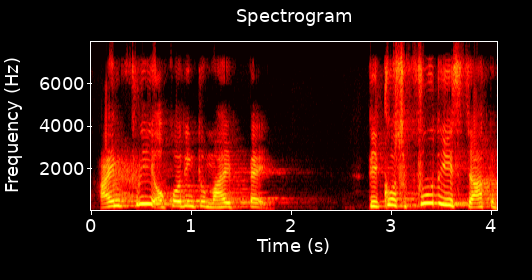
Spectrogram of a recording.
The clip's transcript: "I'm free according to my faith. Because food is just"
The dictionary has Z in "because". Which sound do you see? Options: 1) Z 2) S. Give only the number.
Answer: 2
